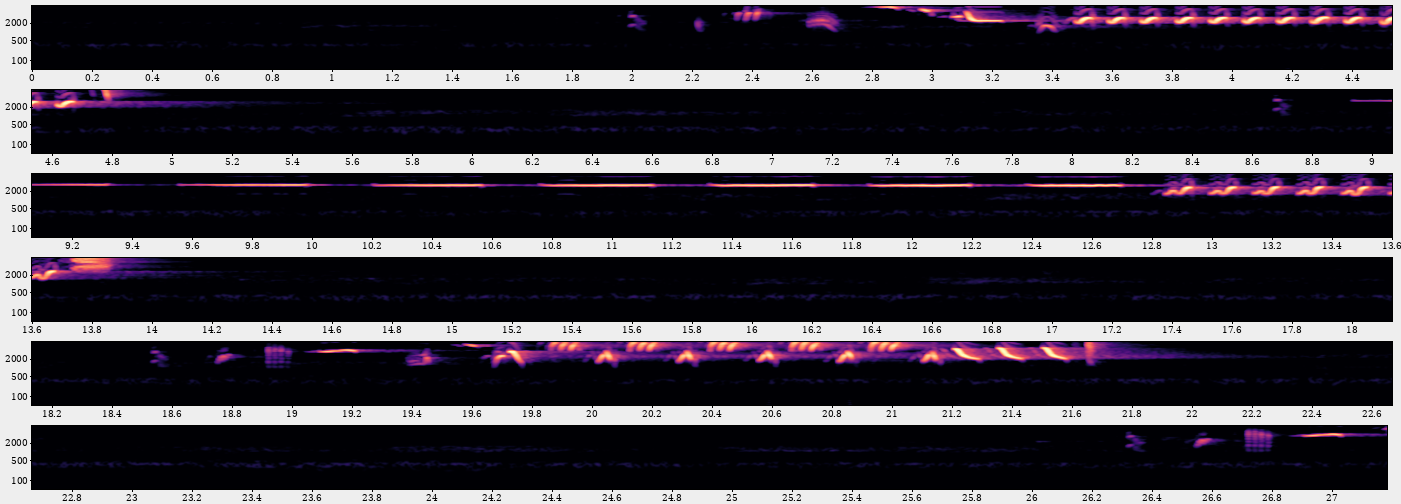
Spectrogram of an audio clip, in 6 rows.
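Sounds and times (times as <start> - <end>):
common nightingale singing: 2.0 - 5.0, 8.6 - 14.0, 17.8 - 21.8, 26.3 - 27.1.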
